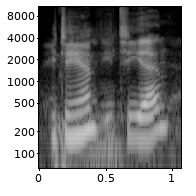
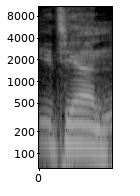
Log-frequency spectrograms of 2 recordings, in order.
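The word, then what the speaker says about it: Etienne: will say uh Edney ATM etn that's how you say it Etna it's just no chance you thought it was at me at me I would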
